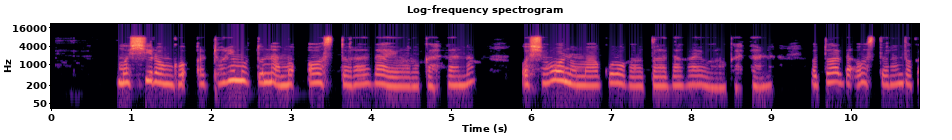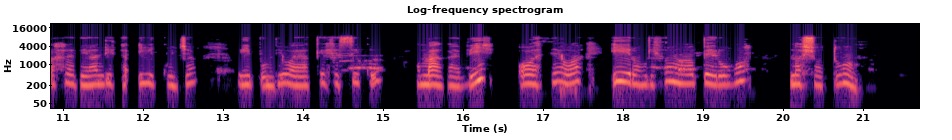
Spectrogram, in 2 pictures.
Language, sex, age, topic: Oshiwambo, female, 25-35, finance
